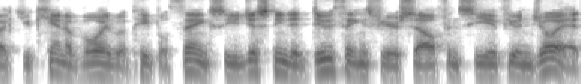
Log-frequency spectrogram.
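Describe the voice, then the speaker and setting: Against a quiet background, a man with a very deep, low voice talks at a very fast pace. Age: 30s. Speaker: podcast host. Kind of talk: interview.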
